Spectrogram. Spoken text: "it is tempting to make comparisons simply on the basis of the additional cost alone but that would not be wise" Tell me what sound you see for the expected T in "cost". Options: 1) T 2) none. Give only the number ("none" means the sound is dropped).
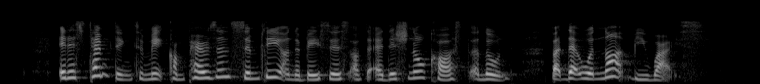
1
